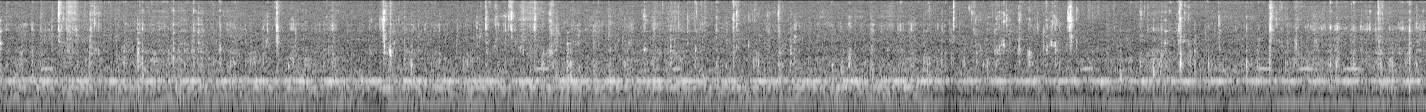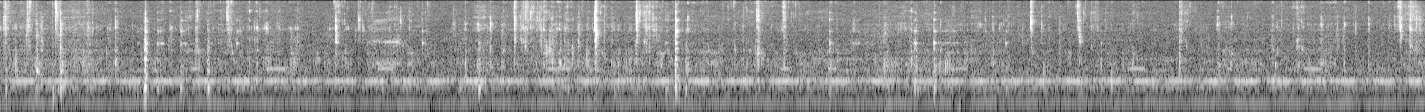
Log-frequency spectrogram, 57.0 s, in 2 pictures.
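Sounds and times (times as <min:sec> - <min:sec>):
chewing and wet mouth clicks: 0:48.4 - 0:50.5.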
